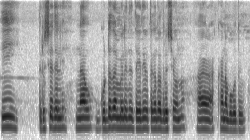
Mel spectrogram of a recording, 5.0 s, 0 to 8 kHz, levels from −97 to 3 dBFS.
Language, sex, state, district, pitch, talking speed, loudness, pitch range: Kannada, male, Karnataka, Koppal, 170 Hz, 110 wpm, -17 LUFS, 160-180 Hz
